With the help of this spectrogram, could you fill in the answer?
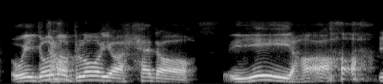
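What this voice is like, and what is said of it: Attempted Texan accent sounding Welsh. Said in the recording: “give me an American person to impress, like, give me a state in America. ... Texas. ... You sound Welsh. ... Texas Welshman.”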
